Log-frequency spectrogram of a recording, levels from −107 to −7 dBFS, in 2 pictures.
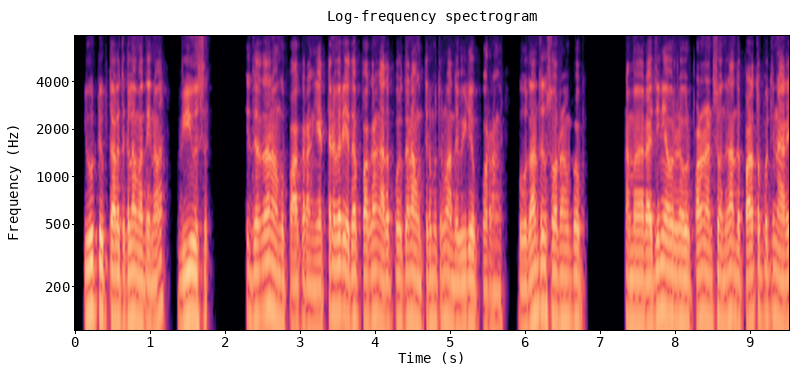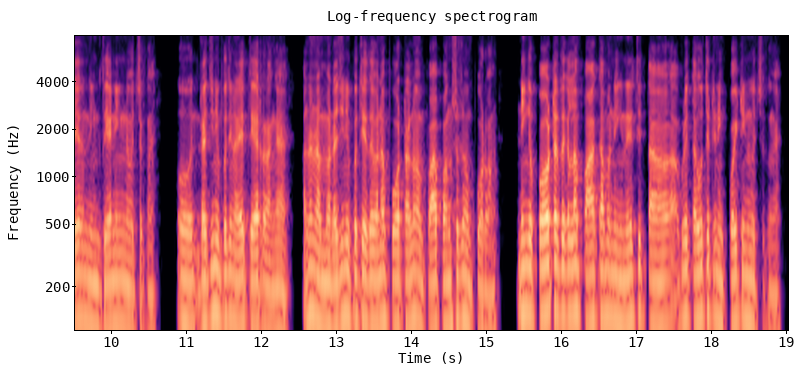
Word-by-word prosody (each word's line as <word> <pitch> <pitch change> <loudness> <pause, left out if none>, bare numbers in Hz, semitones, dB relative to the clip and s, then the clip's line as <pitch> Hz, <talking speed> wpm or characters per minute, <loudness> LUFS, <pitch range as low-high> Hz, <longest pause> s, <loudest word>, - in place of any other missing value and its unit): YouTube 140 -1 +3
தளத்துக்கு 120 -1 +2
எல்லாம் 125 -2 +3
வந்தீங்கன்னா, 110 +3 0 0.3
வியூஸ். 120 0 +3 0.6
இத 125 +1 0
தான் 145 0 +4
அவுங்க 115 -4 -1
பார்க்குறாங்க. 105 -1 -1
எத்தன 135 +8 -1
பேர் 135 -1 +4
எத 120 - +2
பார்க்கிறாங்க. 120 0 +1
அதப் 110 0 -2
பொறுத்து 115 +1 -2
தான் 120 - +2
அவுங்க 110 -3 -2
திரும்ப, 115 0 -2
திரும்ப 120 0 0
அந்த 105 -1 -1
வீடியோ 110 0 +2
போட்றாங்க. 95 -2 -5 0.2
இப்ப 100 - -6
உதாரணத்திற்கு 135 +4 +1
சொல்றேன் 120 -1 +1
இப்ப 120 0 0 0.7
நம்ம 115 0 0 0.2
ரஜினி 130 +6 +2
அவர்கள் 115 -2 +2
ஒரு 110 - -2
படம் 120 +2 +2
நடிச்சு 120 0 -2
வந்தா, 115 +3 0
அந்த 110 - -2
படத்த 120 +3 +2
பத்தி 125 0 -4
நிறைய 110 +3 +2
நீங்க 105 -2 -2
தேடினீங்கன்னு 110 -1 0
வச்சிக்கோங்களேன், 90 -1 -10 0.3
ஓ! - - 0 0.3
ரஜினிய 130 +4 +2
பத்தி 120 -1 0
நிறைய 110 +1 +2
தேட்றாங்க. 100 -3 +2 0.3
அதுனா 135 +1 0
நம்ம 105 -1 +2
ரஜினிய 125 +4 +1
பத்தி 120 0 +2
எத 115 - +2
வேணா 120 +2 +1
போட்டாலும் 110 -1 0
பார்ப்பாங்கன்னு 110 +1 +1
சொல்லி 120 0 0
அவன் 100 - -8
போட்றான். 90 -1 -4 0.3
நீங்க 135 0 +4
போட்டதுக்கு 135 -1 +5
எல்லாம் 135 -2 +1
பார்க்காம 125 +1 +1
நீங்க 110 -1 0
நிறுத்தி 120 +3 -2
த - - +1
அ - - +1 0.2
அப்பிடியே 125 +1 -2
தவிர்த்துட்டு 125 +1 0
நீங்க 105 - -4
போயிட்டீங்கன்னு 115 -1 -1
வச்சுக்கோங்க. 90 -1 -11
115 Hz, 220 wpm, -24 LUFS, 110-125 Hz, 0.7 s, போட்டதுக்கு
